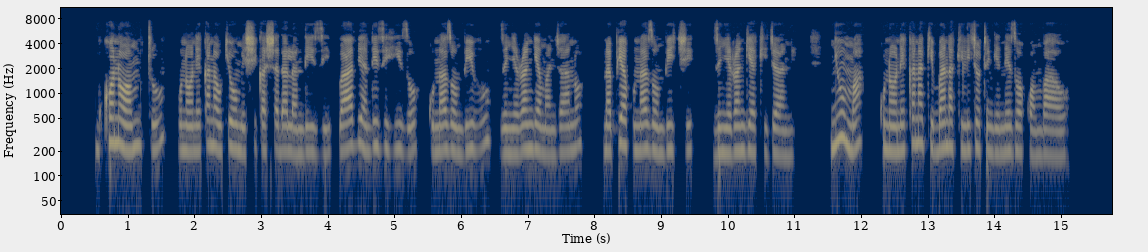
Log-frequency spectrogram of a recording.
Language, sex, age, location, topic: Swahili, female, 18-24, Kisii, agriculture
